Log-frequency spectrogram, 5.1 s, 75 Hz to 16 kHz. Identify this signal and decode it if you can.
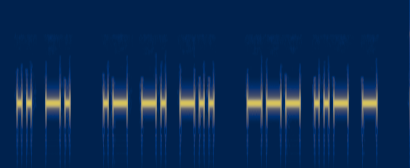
Morse code, heard as a keyed tone, about 20 wpm, 600 Hz. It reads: IN AND OUT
